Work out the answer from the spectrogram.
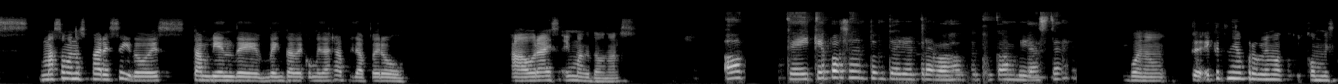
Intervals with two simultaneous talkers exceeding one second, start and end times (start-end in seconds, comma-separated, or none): none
